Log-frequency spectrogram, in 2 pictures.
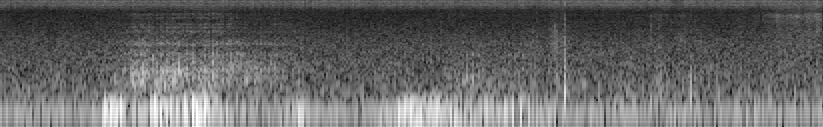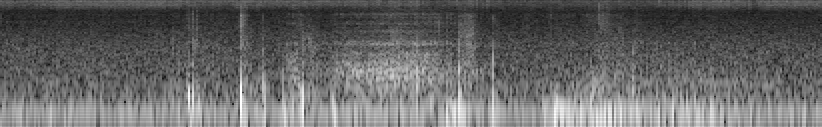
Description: Sweet puppy softly snoring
